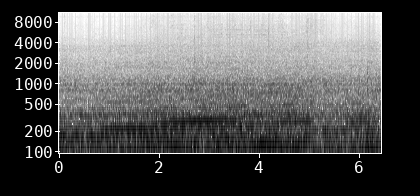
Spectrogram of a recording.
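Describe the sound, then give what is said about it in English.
A car pulls out and drives straight ahead, its engine giving a steady, loud mid-range drone over continuous low road rumble that holds even for the whole stretch without clear revving. “So I'm gonna pull out straight, hands off, brake, and it's straight.”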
